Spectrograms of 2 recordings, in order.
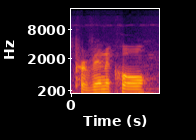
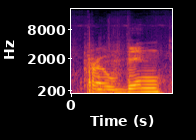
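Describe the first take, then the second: First: The word sounds like 'preventical'. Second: The word sounds like 'provincial'. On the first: The speaker calls it wrong. "I meant to say it right, and I came out the same way" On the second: The speaker calls it right. "Okay, yeah, that makes sense"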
